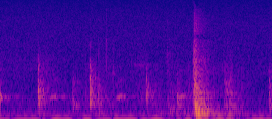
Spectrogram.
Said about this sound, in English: Close the door, Chester.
